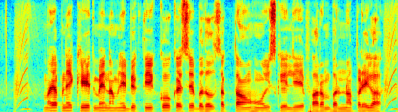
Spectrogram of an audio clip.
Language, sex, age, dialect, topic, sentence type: Hindi, male, 25-30, Garhwali, banking, question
